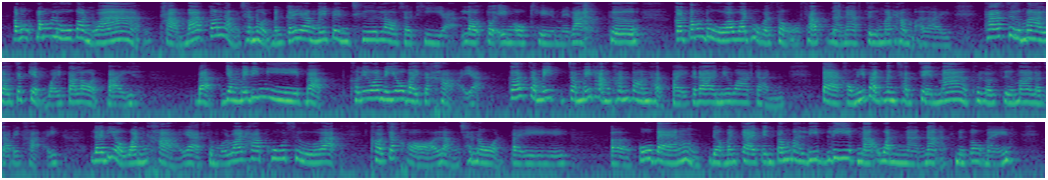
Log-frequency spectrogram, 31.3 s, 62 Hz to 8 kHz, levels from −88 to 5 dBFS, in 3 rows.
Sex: female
